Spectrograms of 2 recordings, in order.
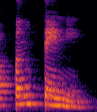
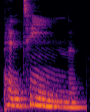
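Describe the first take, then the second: First: "Pantene" as "pan-TÊ-ni"; nasal Portuguese first vowel in "Pantene"; slow Brazilian "Pantene"; Brazilian pronunciation. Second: Put-on "Pantene" as "pen-TEEN"; lower, drawn-out English "Pantene"; English pronunciation. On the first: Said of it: "A gente fala". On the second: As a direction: end "Pantene" on N. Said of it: "pronúncia totalmente diferente". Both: Shown as a demonstration.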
